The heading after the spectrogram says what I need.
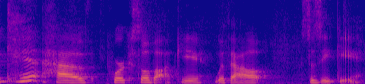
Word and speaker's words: Tzatziki: Zach sauce? No, Tzatziki.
